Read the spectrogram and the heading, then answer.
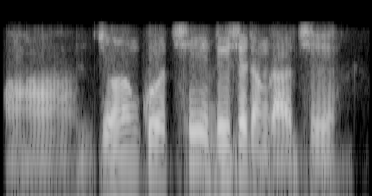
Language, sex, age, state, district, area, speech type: Odia, male, 45-60, Odisha, Nabarangpur, rural, conversation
